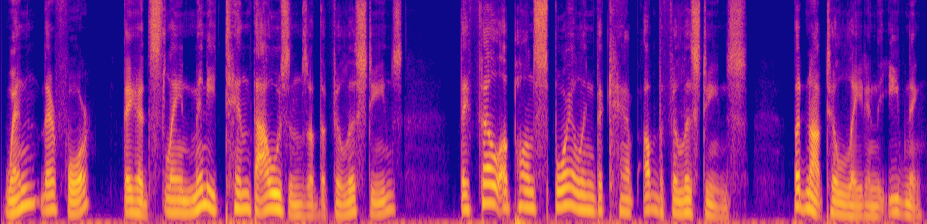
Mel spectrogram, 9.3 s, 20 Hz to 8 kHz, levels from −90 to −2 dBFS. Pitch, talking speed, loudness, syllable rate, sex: 130 Hz, 175 wpm, -19 LUFS, 5.4 syllables/s, male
